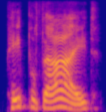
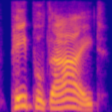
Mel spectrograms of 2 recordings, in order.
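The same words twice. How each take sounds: The two takes are said the same way.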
